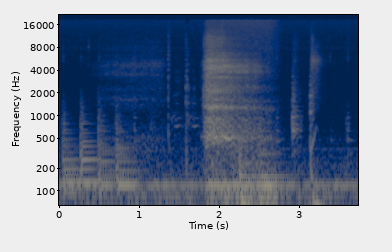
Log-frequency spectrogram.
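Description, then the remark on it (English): A single deep breath drawn in, a loud airy rush lasting about half a second, framed by quieter breathy sounds and a low background hum. “Take a deep breath.”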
